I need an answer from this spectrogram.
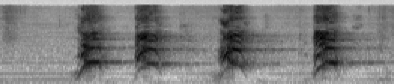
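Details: Walter, a tri-color Welsh Corgi puppy, barking while battling a Sonicare toothbrush; four sharp, high puppy barks spaced about half a second apart, with a steady electric hum underneath and a voice urging him on.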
